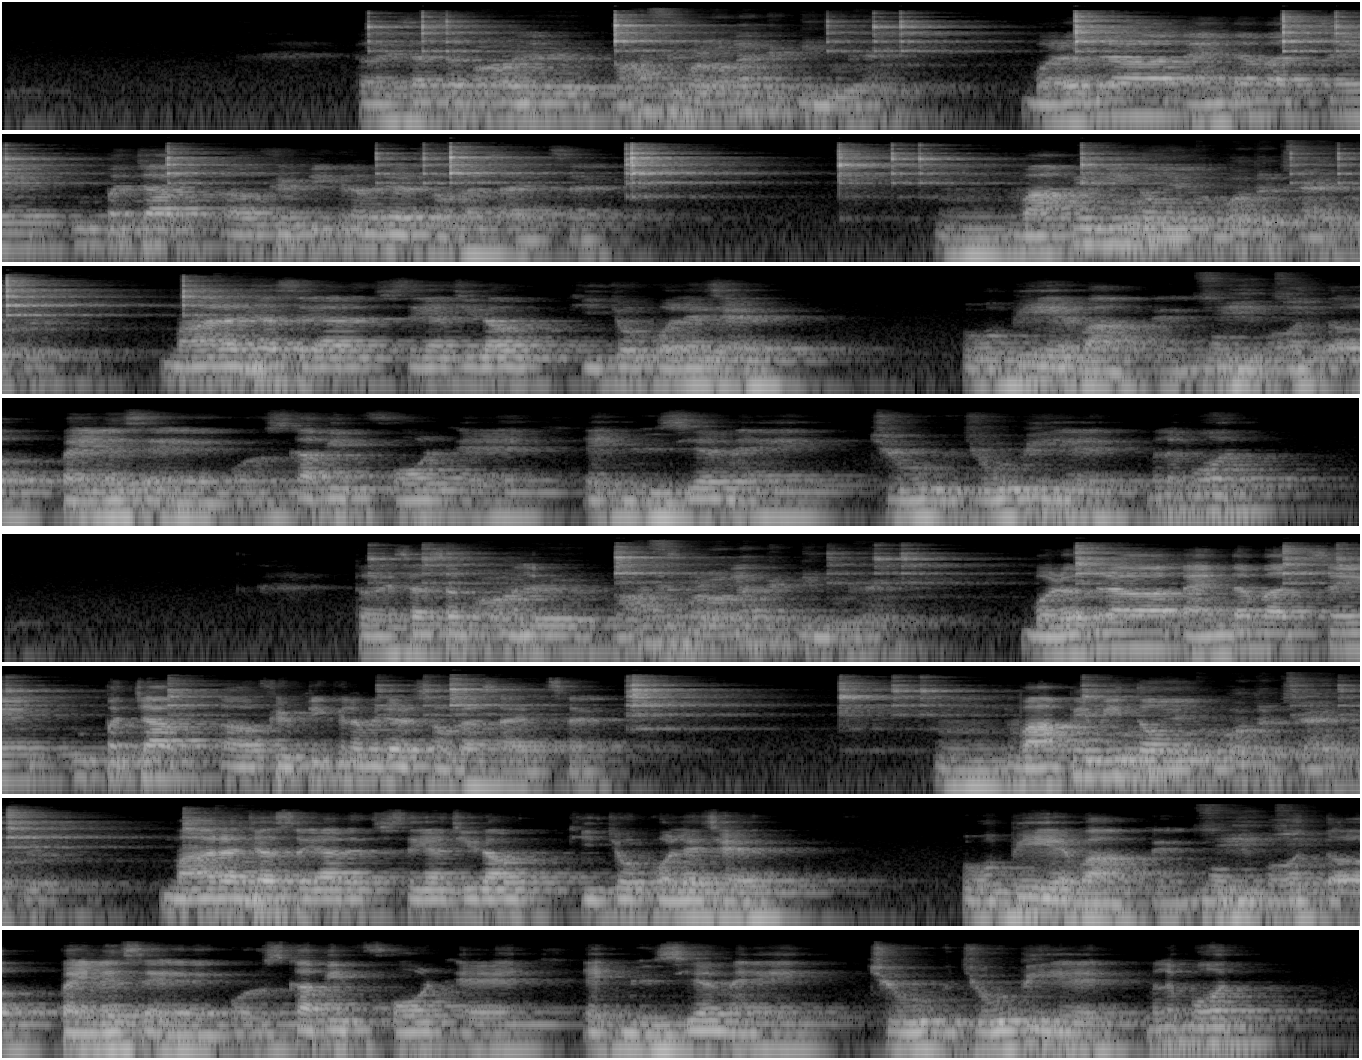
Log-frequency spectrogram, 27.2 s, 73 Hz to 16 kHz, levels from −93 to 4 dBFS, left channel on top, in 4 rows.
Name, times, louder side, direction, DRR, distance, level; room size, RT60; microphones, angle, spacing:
sound 1, 1.8-2.6 3.1-3.7 4.1-4.9 5.4-6.1 6.4-7.3 7.6-8.2 8.7-10.6 11.0-11.8 12.2-12.7 13.2-15.0, left 5 dB, 75° left, 0.4 m, -36 dB
voice 1, 1.8-2.7 3.6-3.7 5.1-9.8 11.4-12.8 14.4-17.4 18.4-23.0 23.3-24.4 24.7-26.5, right 3 dB, 90° right, 3 dB, 0.4 m, -33 dB
voice 2, 2.3-4.5 12.3-13.8 14.7-14.9 19.4-20.2, equal, 20° left, -9 dB, 0.5 m, -38 dB
3.1 x 2.0 x 2.5 m, 1.1 s
head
